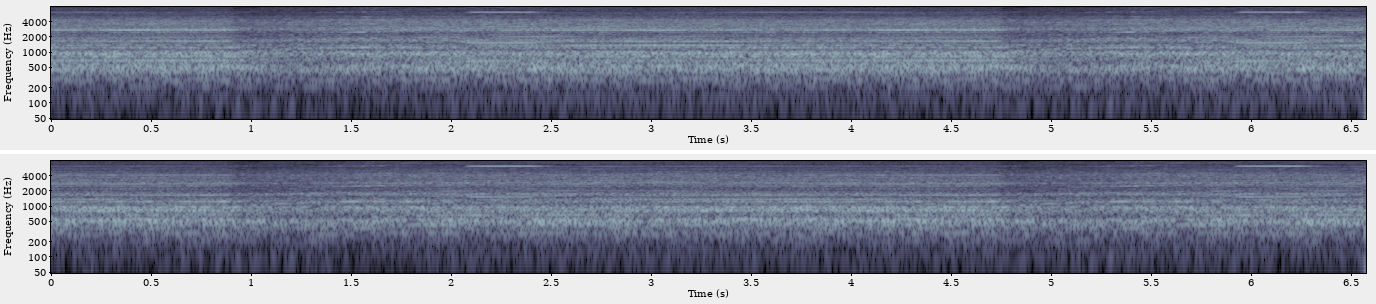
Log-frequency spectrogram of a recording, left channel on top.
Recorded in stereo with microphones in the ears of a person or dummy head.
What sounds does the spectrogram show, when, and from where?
0.0 s a machine running: 40° left (ahead or behind), 1.0 m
